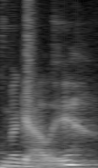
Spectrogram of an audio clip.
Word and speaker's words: Magali: lot of people aren't it is pronounced mughelli if you say it wrong I probably will not correct you just because I get it it's all good but it is pronounced Magali say it with me Magali the next question is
